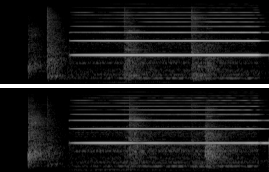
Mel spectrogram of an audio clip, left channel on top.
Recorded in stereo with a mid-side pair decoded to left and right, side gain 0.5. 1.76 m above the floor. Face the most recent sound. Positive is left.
turn(degrees=-45)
